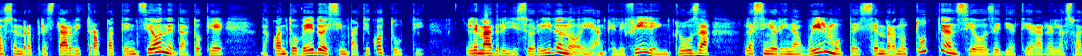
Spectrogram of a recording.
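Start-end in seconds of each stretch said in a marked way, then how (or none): none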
